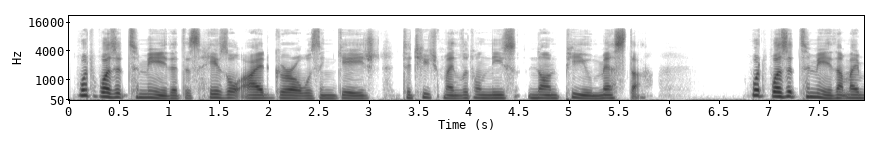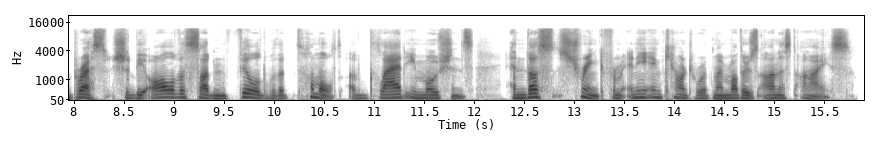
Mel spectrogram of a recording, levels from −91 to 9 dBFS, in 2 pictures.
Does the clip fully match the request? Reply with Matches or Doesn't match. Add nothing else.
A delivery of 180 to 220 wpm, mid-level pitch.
Matches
